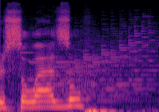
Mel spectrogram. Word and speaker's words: Salazzle: I mean, like, the word sleazy is in the name for Salazzle. Salazzle. Like, it's sleazy. Like, you just want to say it like a sleaze bag.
